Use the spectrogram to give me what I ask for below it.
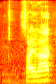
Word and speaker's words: Saileach: พระ ประ ดู ใส่ รัด กัน นะ ครับ อ่าน ว่า ใส่ รัก จริง ๆ นะ ครับ เป็น ภาษา ไอสแลนด์ นะ ครับ แปล ว่า ต้น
